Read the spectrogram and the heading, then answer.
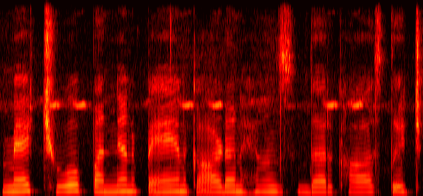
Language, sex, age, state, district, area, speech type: Kashmiri, female, 18-30, Jammu and Kashmir, Bandipora, rural, read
